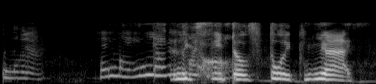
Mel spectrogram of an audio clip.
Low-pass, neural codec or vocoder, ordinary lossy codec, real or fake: 7.2 kHz; codec, 24 kHz, 1.5 kbps, HILCodec; none; fake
